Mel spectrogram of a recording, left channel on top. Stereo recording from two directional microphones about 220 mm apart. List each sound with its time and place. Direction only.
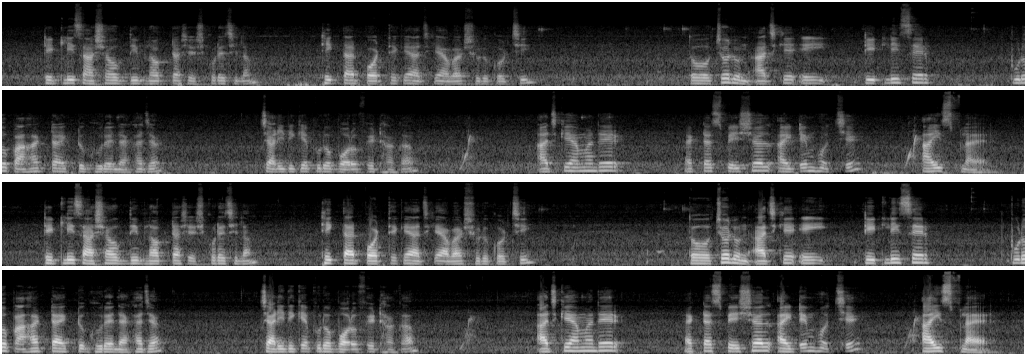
0.3 s speech: 20° right (ahead or behind)
6.8 s speech: 25° right (ahead or behind)
12.8 s speech: 25° right (ahead or behind)
15.5 s speech: 25° right (ahead or behind)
